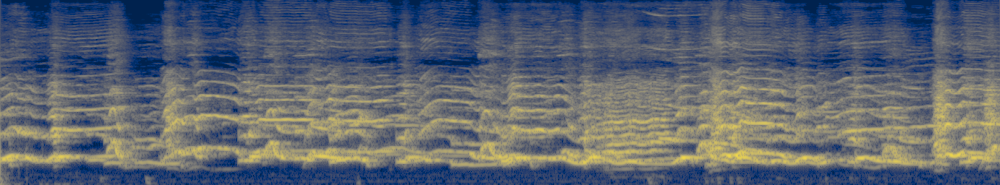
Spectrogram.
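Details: Several dogs from a household pack howl together as a choir, led by a guest conductor. Overlapping sustained, wavering howls with sliding pitches layer continuously across the whole stretch, some voices rising and falling, with a few short yips mixed in.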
